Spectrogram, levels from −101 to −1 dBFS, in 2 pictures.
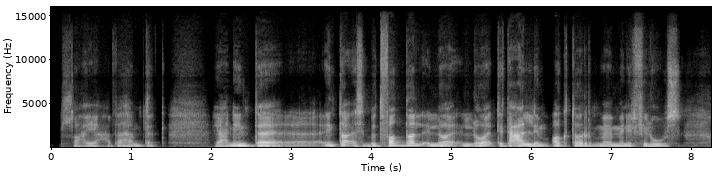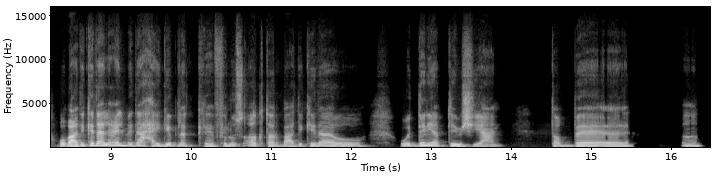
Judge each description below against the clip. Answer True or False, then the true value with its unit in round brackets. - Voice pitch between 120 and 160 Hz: True (135 Hz)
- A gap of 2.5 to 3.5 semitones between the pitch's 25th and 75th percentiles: False (4.1 semitones)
